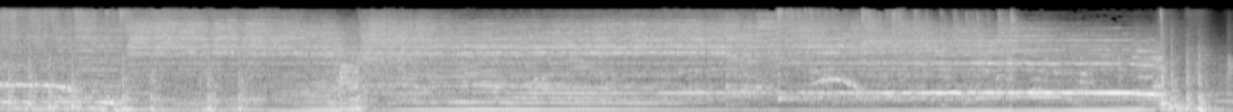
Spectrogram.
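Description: Live rock band with vocals, guitar and drums playing the closing bars of a song: a long held note through the second half, then the music cuts off sharply just before the end.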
